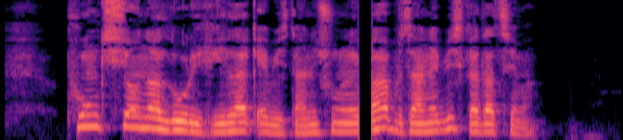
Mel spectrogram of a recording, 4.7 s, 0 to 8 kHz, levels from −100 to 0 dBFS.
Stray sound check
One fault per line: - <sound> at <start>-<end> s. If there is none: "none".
- dropout at 2.7-2.8 s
